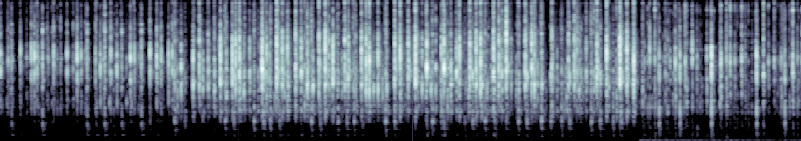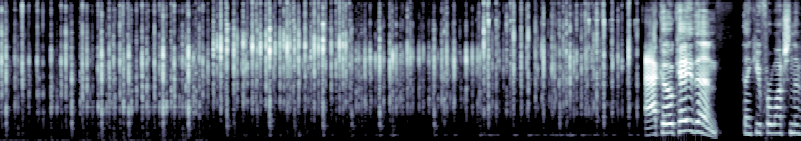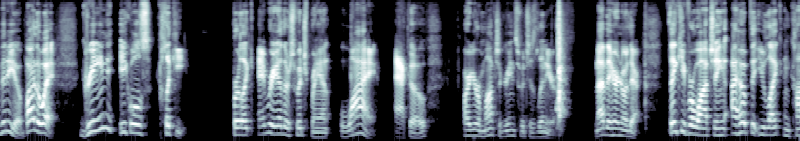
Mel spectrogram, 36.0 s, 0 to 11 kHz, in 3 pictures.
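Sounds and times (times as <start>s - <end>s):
fast mechanical keyboard typing: 0.0s - 21.7s.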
